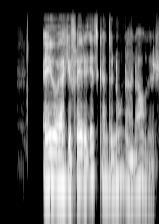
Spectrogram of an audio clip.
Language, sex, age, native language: Icelandic, male, 30-39, Icelandic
